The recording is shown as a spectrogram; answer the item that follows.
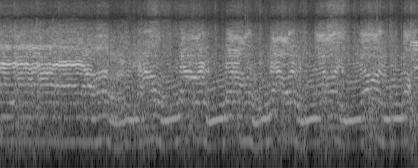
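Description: Live rock band playing loudly, led by a heavily distorted electric guitar that repeats a sliding, bending phrase over and over.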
